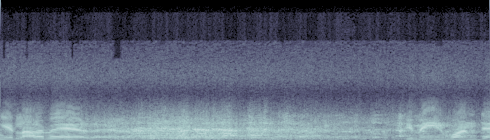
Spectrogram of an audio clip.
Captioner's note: laughter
